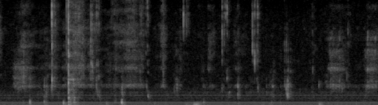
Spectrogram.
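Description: Faint chewing of a mouthful of soft turkey-and-stuffing casserole: quiet wet mouth sounds and small clicks over a faint steady hum.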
